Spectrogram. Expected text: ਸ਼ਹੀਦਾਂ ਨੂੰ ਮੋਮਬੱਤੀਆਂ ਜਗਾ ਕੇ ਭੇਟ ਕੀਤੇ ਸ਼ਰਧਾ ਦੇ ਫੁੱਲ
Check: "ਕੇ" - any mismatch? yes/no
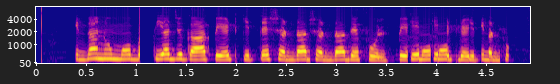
yes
